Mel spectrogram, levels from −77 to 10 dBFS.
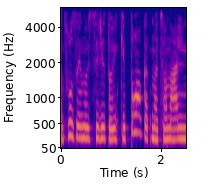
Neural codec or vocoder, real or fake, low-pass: none; real; 5.4 kHz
